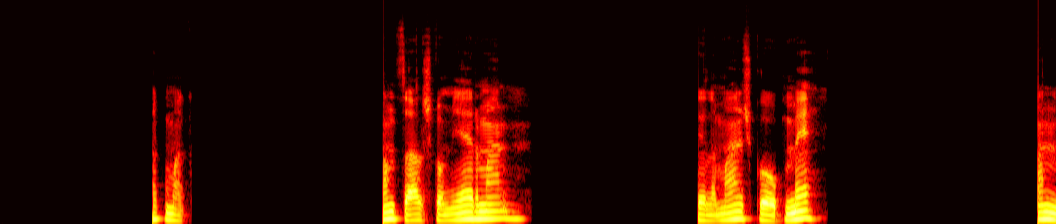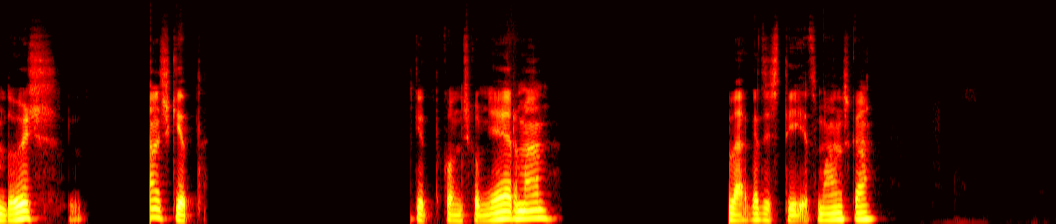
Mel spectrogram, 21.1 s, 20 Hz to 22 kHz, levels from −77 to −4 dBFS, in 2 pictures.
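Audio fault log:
1.15 to 17.52 s, clipped start after a pause: at 1.15, 3.5, 6.65, 10.03, 11.71, 14.32 and 17.52 s, speech resumes abruptly with its opening cut away, losing about 330 to 380 ms each time. The output device drops into sleep during each preceding pause, which ranges from 0.34 to 1.83 s, and has to wake and relock before sound passes again.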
